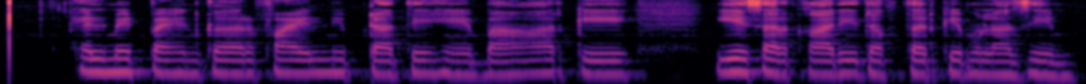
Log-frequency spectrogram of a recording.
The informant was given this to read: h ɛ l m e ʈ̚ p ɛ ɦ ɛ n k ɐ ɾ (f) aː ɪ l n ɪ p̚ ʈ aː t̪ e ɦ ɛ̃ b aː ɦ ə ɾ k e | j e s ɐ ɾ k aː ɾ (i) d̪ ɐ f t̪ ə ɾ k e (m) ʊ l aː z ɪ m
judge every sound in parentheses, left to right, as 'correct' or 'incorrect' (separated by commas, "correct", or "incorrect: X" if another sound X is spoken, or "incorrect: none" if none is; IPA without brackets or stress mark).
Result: correct, correct, correct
